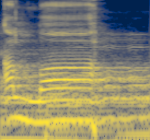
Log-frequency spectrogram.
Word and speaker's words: আল্লাহ: উচ্চারণ হইতে হবে শেষে আল্লাহ শেষে একটা গোল হা আছে ছোট হা আল্লাহ মানে আল্লাহু তো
